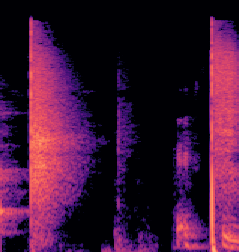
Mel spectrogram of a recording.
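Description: A single sharp, whip-like crack that fades over about half a second, followed by a gap and a brief snatch of voice near the end.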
